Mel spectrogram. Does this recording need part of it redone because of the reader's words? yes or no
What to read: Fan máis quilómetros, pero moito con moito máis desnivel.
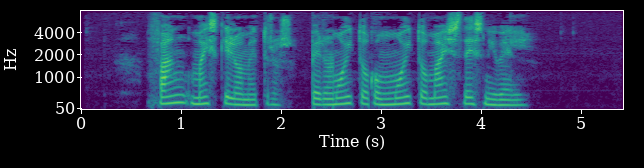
no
